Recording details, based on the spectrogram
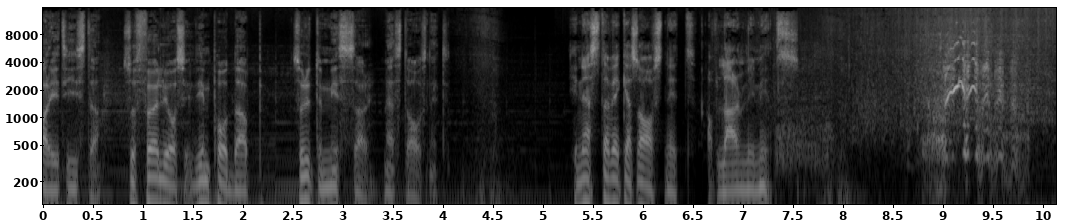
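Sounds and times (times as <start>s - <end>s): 
speech: 0.0s - 4.2s, 5.3s - 7.7s
faint splashing of lake water: 7.2s - 10.1s
horse stuck in a lake whinnying: 8.8s - 10.0s.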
